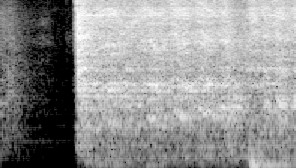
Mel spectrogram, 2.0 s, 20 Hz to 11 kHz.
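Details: 1939 chopped Chevy hot rod with a 6.2 V8 swap, running while the fuel pump is suspected of not holding pressure: quiet crank, then it catches into a loud, deep, even idle with a couple of throttle blips. Normal idle.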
